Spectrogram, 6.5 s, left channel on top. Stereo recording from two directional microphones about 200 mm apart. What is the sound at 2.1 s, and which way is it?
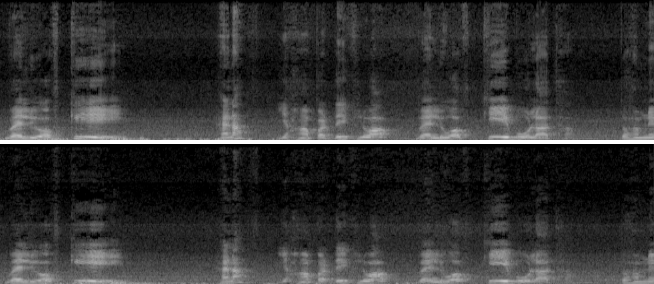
A man's voice, 60° left (ahead or behind).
